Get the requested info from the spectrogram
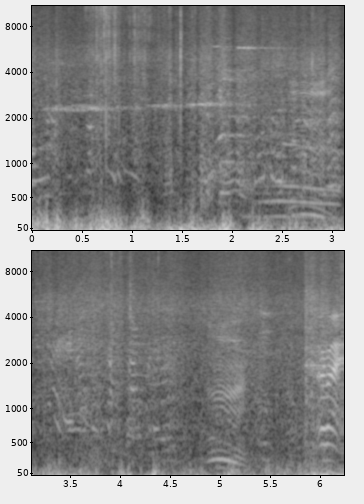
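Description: Closed-mouth "mmm" hums while chewing food, a few short ones sliding in pitch, over a steady low rumble.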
